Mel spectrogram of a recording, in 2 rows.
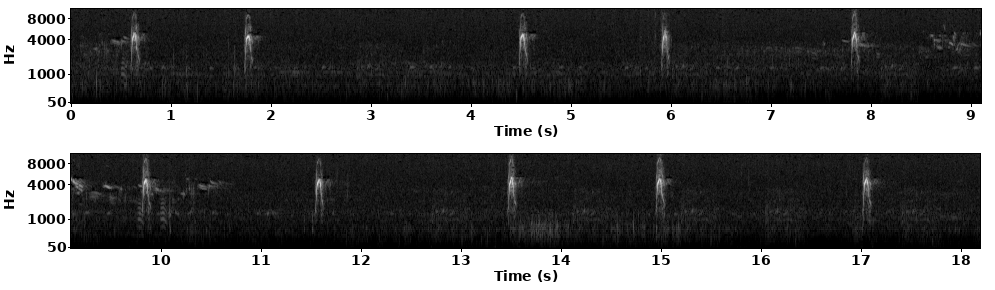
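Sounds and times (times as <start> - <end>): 
bird chirping: 0.0 - 1.0, 1.7 - 3.8, 4.4 - 11.8, 17.0 - 17.9
soft twittering: 0.0 - 18.0.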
